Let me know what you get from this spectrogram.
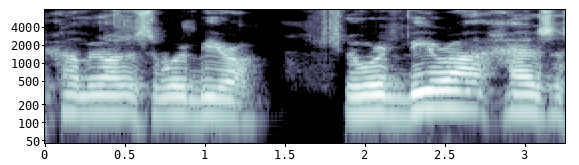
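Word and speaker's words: בירה: Why is it accented? This is unusual to have an accent over a regular syllable like this. Should it not be the last syllable? And the explanation is there's another word in Hebrew spelled the same way where we accent the second syllable and not the first.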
